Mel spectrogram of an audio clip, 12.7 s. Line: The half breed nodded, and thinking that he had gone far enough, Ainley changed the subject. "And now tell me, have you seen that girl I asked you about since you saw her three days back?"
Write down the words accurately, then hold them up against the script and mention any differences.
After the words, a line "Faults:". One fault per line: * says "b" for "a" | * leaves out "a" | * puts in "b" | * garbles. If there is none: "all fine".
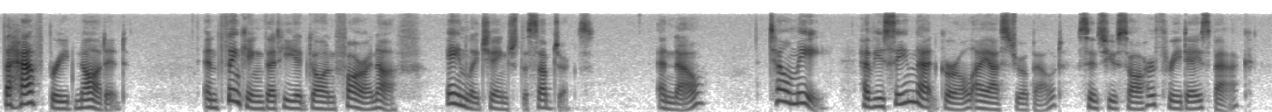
The half breed nodded, and thinking that he had gone far enough, Ainley changed the subjects. "And now tell me, have you seen that girl I asked you about since you saw her three days back?"
Faults:
* says "subjects" for "subject"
